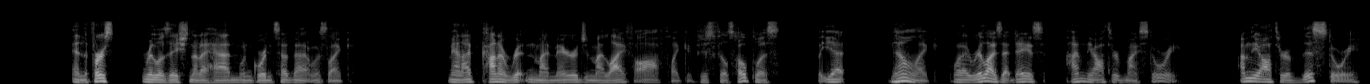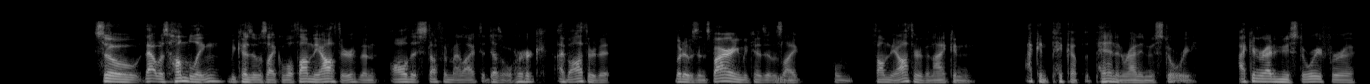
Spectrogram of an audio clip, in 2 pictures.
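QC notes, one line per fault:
Nothing to flag on this one: it's speech that came over a call link, with nothing above 8 kHz, which fits a G.722 wideband codec at 64 kbps.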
